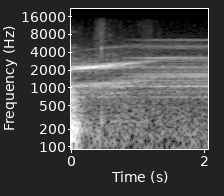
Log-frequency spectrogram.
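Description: Sound decoder of a Trix model Skoda 109E (class 380) electric locomotive playing the loco's sound through its small speaker: several steady high electronic tones with a whine that rises slowly in pitch, as the sound is switched on.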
